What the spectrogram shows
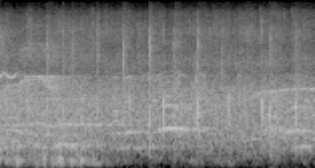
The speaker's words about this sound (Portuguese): Aplauda o nome do Senhor. Aplauda o nome de Jesus. Bendito seja o teu nome, Senhor Jesus.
